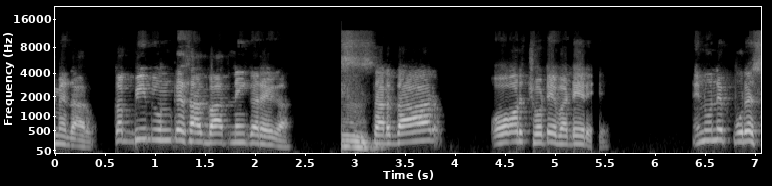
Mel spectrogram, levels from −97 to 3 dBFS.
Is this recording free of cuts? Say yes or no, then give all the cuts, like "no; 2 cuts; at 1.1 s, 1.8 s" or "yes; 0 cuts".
no; 1 cut; at 2.9 s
